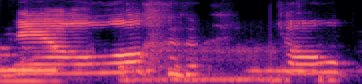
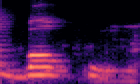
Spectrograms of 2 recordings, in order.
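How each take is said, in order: First: It is read as spelled: 'beo-cowok'. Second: It is said smoothly as 'bo-koo'. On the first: The speaker calls it wrong. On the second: The speaker calls it right. "tapi bacanya"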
